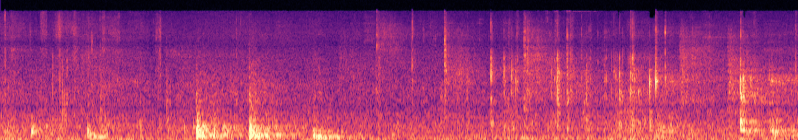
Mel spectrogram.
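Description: A plastic bottle knocks and clatters on a table nearby.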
